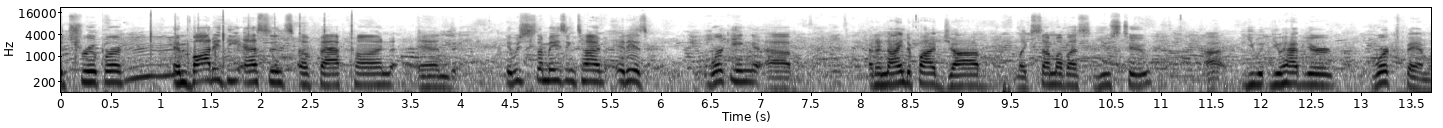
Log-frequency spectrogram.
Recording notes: Live from Faffcon 7. From high atop a roof in a Tucson, Arizona resort! Recorded at the closing “Faffter party” at Faffcon 7, The VoiceOver Unconference.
